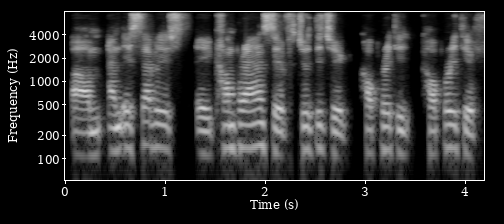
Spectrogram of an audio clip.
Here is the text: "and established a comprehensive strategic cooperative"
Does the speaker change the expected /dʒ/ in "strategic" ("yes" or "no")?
yes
